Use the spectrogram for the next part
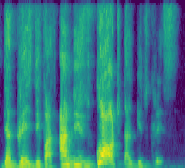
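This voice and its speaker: A man's voice: on the high side, big pitch swings, a little slow, crowd noise. A man with a Nigerian Igbo accent, telling his story as an interview guest and repeating phrases emphatically. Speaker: guest, comedian and skit maker.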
